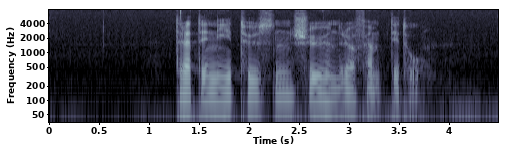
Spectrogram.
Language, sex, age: Norwegian, male, 29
